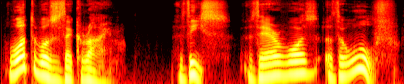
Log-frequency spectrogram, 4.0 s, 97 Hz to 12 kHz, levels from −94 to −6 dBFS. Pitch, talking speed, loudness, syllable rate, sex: 155 Hz, 135 wpm, -19 LUFS, 3.6 syllables/s, male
